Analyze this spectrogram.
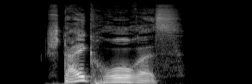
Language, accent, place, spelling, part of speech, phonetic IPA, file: German, Germany, Berlin, Steigrohres, noun, [ˈʃtaɪ̯kˌʁoːʁəs], De-Steigrohres.ogg
- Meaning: genitive singular of Steigrohr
